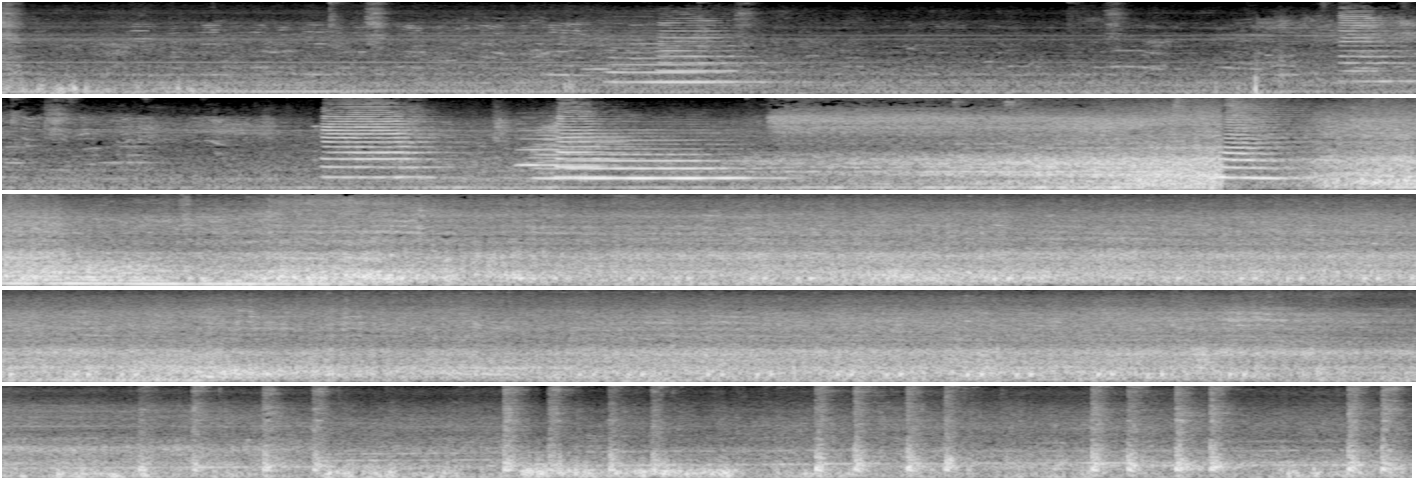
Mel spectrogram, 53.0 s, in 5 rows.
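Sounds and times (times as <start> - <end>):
train wheels rumbling and clattering: 0.0 - 3.1, 16.3 - 53.0
train horn: 4.2 - 6.0, 10.0 - 10.6, 12.9 - 16.5, 19.4 - 20.5.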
